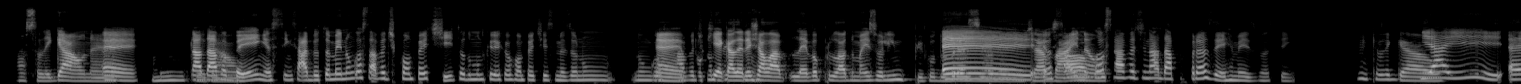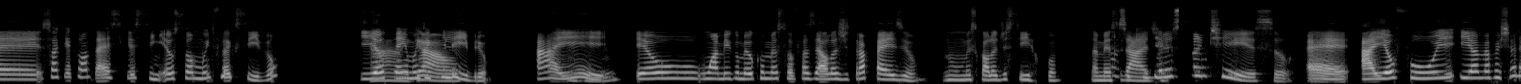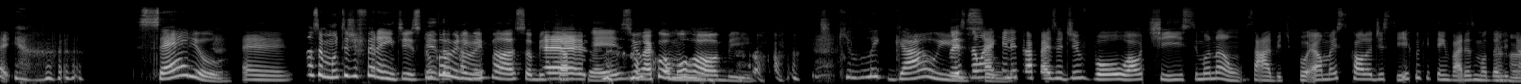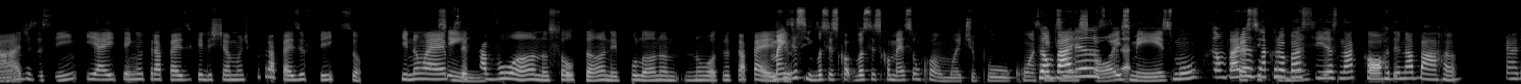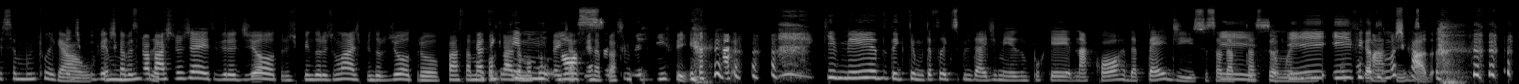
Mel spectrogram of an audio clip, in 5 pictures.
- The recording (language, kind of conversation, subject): Portuguese, unstructured, Como um hobby mudou a sua vida para melhor?
- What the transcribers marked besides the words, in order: tapping; other background noise; chuckle; laughing while speaking: "não"; chuckle; chuckle; laugh; chuckle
